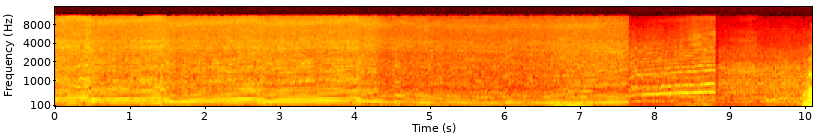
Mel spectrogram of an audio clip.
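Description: Formula 1 cars in the F1 2019 racing game on the Canada circuit in intermediate conditions, a loud high engine whine climbing through gear shifts in repeated revving sweeps, with no talk.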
